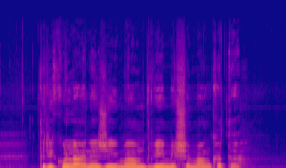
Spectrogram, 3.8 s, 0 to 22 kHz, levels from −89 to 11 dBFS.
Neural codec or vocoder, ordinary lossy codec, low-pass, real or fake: none; none; 19.8 kHz; real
